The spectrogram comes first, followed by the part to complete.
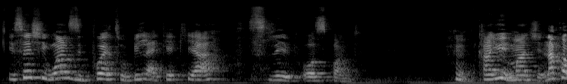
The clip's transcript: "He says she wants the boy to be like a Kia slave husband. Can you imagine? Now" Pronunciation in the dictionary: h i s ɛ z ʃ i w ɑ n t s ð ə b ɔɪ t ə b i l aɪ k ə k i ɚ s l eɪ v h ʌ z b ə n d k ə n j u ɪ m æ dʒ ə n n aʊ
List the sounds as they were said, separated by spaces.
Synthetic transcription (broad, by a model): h i s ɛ ʃ i w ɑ n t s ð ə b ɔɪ t ə b i l aɪ k ə k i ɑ s l eɪ v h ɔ s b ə n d k ə n j u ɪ m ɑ dʒ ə n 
